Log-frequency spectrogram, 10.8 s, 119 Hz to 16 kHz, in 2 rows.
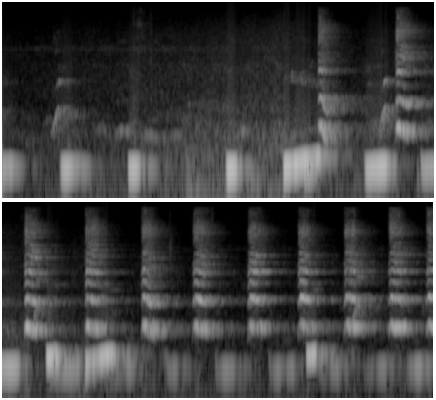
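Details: A captive pair of siamangs at Schmutzer Primate Center, Jakarta, Indonesia, on 20 April 2012 at 11:32 AM, duet with low booming notes, then loud ringing barks repeated in a steady, accelerating rhythm.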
